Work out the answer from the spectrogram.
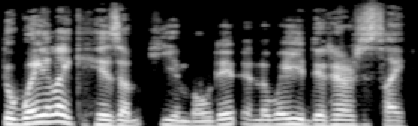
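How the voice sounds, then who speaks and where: A man's voice: mid-range voice, fast talker, no echo, clean studio sound. A man co-hosting a podcast, giving a casual film review and animatedly acting out bits as he goes. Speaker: podcast co-host.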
